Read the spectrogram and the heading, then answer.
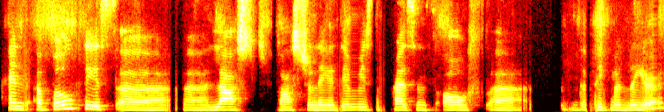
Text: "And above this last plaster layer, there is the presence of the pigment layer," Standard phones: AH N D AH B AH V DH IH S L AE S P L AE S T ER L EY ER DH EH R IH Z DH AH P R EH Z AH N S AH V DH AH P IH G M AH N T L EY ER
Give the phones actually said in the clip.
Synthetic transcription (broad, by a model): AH N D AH B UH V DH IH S L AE S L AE S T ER L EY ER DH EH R IH Z DH AH P R EH Z AH N S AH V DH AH P IH G M AH N T L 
